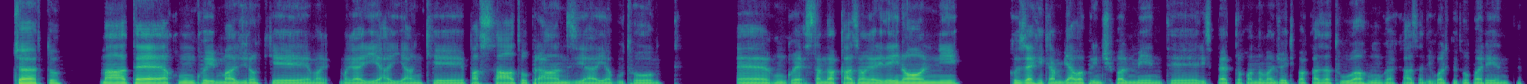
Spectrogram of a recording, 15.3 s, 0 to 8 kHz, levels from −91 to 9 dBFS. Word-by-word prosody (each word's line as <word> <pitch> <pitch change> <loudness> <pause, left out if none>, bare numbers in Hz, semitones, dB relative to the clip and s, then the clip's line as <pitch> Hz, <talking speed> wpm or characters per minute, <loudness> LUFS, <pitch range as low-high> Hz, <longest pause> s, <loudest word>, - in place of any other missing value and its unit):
Certo. 85 -1 +5 0.4
Ma 85 +1 +6
a 85 - +4
te 90 -4 +5
ha 75 - +2
comunque 85 0 0
immagino, 75 0 +1
che 75 -2 0
ma 70 0 -2
magari 75 0 -1
hai 70 +2 -2
anche 70 0 -1
passato 75 -2 0
pranzi, 70 +1 -1
hai 70 0 -1
avuto 70 0 -2 0.8
ehm, 75 -1 +1
comunque 75 -2 -2
stando 80 -1 -1
a 80 - +2
casa 75 +2 0
magari 80 0 +2
dei 80 +2 +3
nonni 85 +1 +4 0.5
cos'è 85 +1 +2
che 85 - -2
cambiava 75 0 +1
principalmente 75 -1 -2
rispetto 75 +1 -3
a - - -7
quando 75 +2 -2
mangiavi 75 0 0
tipo - - -6
a - - -3
casa 75 0 -1
tua 75 -1 0
o - - +1
comunque 75 -1 -4
a - - -10
casa - - -6
di - - -7
qualche - - -4
tuo 75 - -4
parente? 70 -2 -3
75 Hz, 175 wpm, -22 LUFS, 70-80 Hz, 0.8 s, Ma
